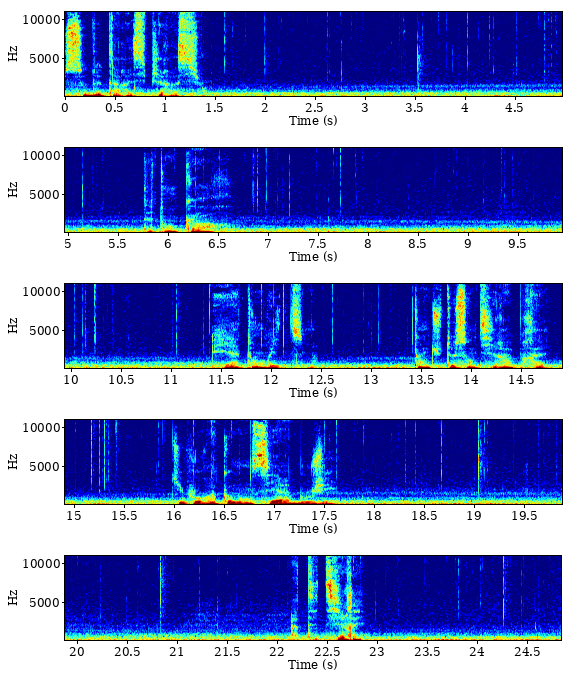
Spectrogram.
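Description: A wood fire crackles and pops steadily.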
